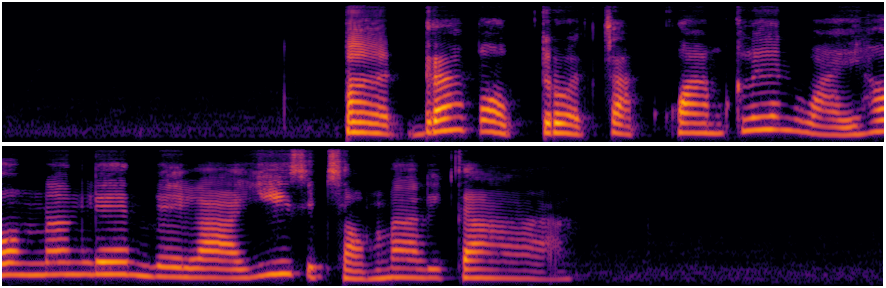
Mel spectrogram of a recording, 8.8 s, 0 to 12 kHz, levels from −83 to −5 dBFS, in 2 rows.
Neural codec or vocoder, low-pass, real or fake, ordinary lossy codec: codec, 44.1 kHz, 2.6 kbps, SNAC; 10.8 kHz; fake; none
